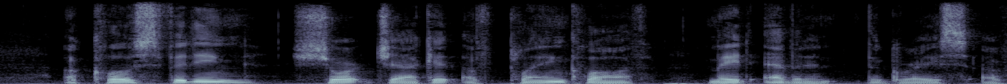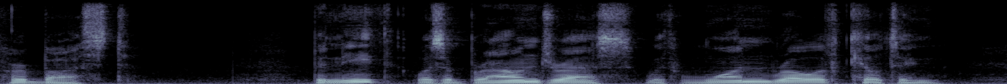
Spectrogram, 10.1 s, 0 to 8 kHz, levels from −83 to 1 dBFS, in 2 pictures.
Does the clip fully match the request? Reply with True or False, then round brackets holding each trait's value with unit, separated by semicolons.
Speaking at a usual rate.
True (150 wpm)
